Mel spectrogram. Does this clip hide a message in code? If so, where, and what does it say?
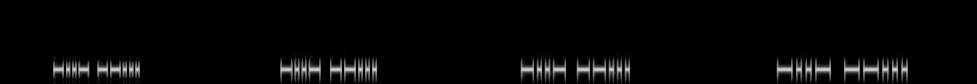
Yes: Morse code from 0.5 to 9.1 s, heard as a keyed tone, about 33 wpm, 700 Hz. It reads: X7 X7 X7 X7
